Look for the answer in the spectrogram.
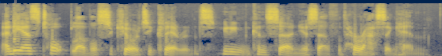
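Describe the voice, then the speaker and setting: A woman voicing a polite, unruffled man in a storybook, drily humorous and quietly firm. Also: low voice, huge pitch swings, normal speed, vocal fry, husky, exaggerated voice. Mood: politely firm.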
